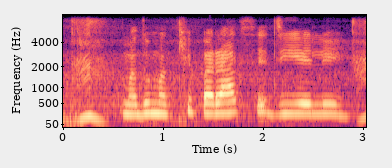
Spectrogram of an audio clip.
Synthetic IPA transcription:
mɐd̪ʱuməkʰːipɐɾaːk̪sed͡ʒiele

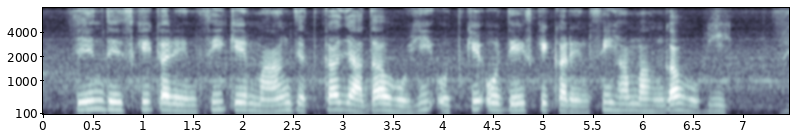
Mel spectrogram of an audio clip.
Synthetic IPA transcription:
t͡ʃeːnd̪eːʃkekəɾə̃nsikemãːŋɡd͡ʒɐt̪kazjaːd̪aɦoːɦiʔʊt̪ʰkeʔoɾd̪eːʃkekəɾə̃nsiɦãmɐɦə̃ŋɡaɦoːiː

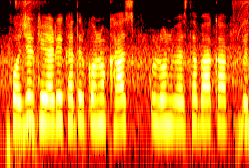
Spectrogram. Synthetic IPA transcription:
fʰɔːd͡ʒəɾkʰɪlaːɽkekʰaːt̪̬ɪɾkoːnokʰaːs | loːnʋəʋəst̪ʰabaːkaː

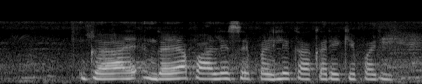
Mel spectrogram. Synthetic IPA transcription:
ɡɐjapaːlesepɐɦɪlekakəɾekepɐɾi

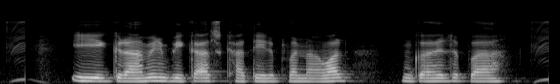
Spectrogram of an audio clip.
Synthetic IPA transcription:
iɡɾaminbikaskʰat̪iɾbənawəl | ɡəjlba

